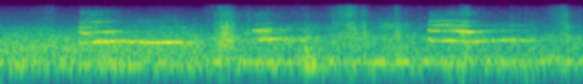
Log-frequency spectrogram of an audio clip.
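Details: Molly, a Maine Coon cat, meows twice, each call rising and falling, with a few soft rustling bursts between them.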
